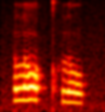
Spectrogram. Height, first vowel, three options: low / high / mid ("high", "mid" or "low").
mid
